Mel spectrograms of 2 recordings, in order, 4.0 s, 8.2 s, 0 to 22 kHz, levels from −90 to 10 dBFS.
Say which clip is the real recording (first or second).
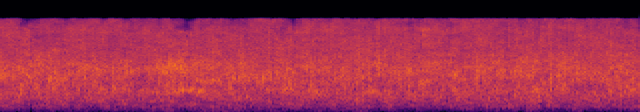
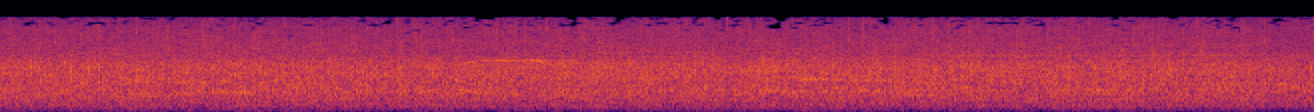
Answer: second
